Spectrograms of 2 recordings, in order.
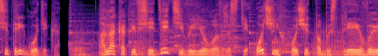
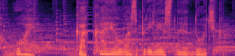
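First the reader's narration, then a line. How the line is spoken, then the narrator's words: Young mother speaking softly. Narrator (Russian): Молодая мама тихонько, чтобы не разбудить своего малыша, сказала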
